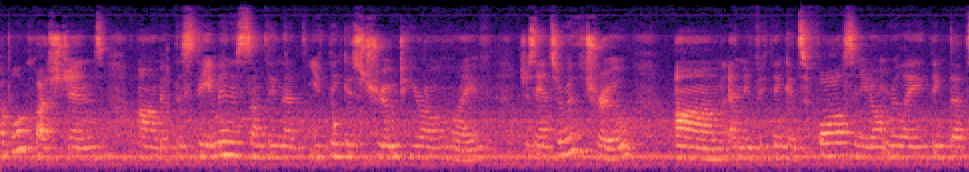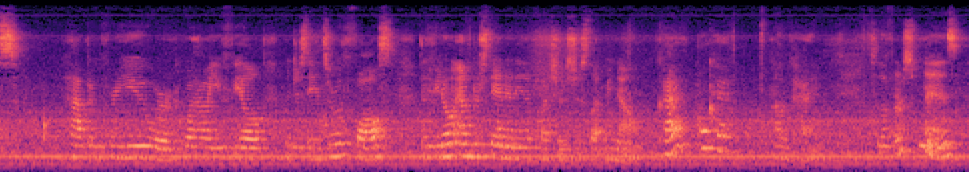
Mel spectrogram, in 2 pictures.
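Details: Adult woman; normal speech.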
